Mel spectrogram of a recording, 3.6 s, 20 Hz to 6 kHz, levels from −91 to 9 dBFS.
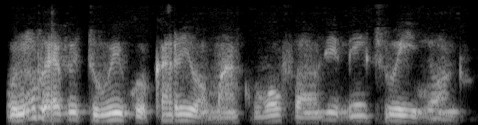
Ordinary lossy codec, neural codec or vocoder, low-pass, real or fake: AAC, 32 kbps; codec, 24 kHz, 0.9 kbps, WavTokenizer, medium speech release version 2; 5.4 kHz; fake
